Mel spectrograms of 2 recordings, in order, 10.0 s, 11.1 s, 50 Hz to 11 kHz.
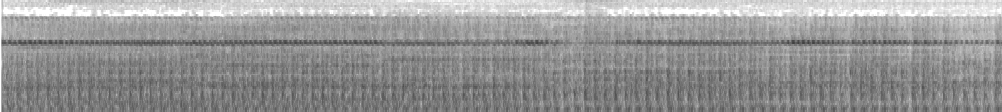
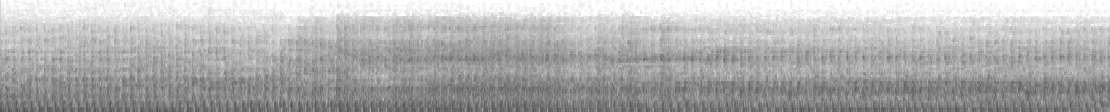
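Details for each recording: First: Yamaha R15 at idle: thin, steady high whistle over the fast-clattering small engine, from a worn water pump oil seal and bearing; fixed by replacing them. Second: Yamaha R15 after fixing a whistling sound by replacing the water pump oil seal and bearing: engine idles evenly with a steady low putter and no whistle or whine.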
